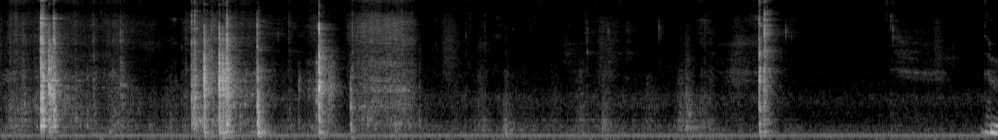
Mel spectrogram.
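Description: Vegetable puffs set onto a metal baking tray, giving a few scattered clinks and taps of pastry and pan, close and sparse with quiet pauses between them.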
